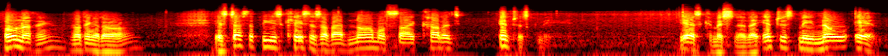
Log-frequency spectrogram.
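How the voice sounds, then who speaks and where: Male sleuth, played by an actor: cultured, self-assured, deliberate, mid-pitched; old-time radio drama with muffled fidelity. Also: animated, a little mellow, slight background noise, lightly acted. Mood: probing. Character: calm cultured male amateur detective, shrewd and confident. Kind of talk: 1940s radio mystery acting. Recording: dull 1940s radio recording with music.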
